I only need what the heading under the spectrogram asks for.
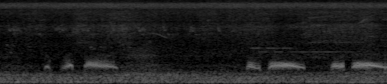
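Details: ['Low mellow coos from a wild spotted dove responding to a decoy at a ground trap, two short bursts of paired notes separated by a pause, with low background hum.']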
